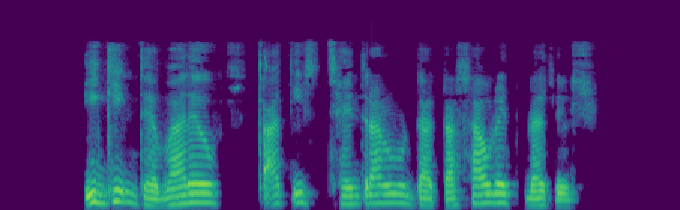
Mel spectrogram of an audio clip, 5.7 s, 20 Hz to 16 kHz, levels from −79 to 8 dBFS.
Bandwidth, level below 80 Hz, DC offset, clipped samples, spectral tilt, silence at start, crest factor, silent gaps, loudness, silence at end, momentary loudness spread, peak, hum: 7.8 kHz; -62 dBFS; under 0.1%; under 0.1%; -6.5 dB/octave; 0.7 s; 16 dB; 2.07-2.15 s, 2.68-2.73 s; -15 LUFS; 0.75 s; 9 LU; 0 dBFS; none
